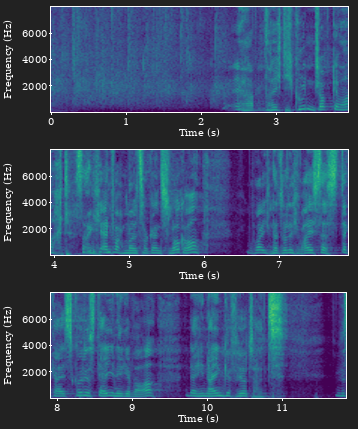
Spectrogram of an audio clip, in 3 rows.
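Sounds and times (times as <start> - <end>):
applause for the worship team: 0.0 - 3.2
speech: 2.4 - 11.1.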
